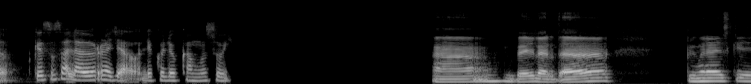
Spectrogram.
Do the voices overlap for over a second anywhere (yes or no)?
no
